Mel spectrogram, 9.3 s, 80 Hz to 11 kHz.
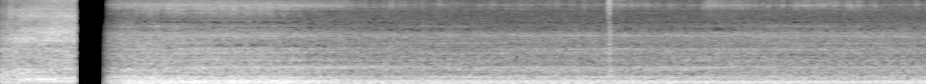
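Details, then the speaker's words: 1993 Nissan 240SX convertible, manual swap, after head gasket and head stud replacement; engine idles steadily around 1000 rpm with no miss or stumble, much quieter than before. Misfire had been traced to the distributor and an untied throttle cable. "is idling about a thousand. It sounds a lot quieter."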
